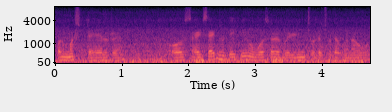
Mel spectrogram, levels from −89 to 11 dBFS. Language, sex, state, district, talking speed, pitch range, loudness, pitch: Hindi, male, Uttar Pradesh, Ghazipur, 205 wpm, 110-120 Hz, -24 LUFS, 115 Hz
